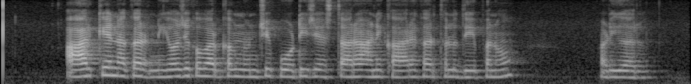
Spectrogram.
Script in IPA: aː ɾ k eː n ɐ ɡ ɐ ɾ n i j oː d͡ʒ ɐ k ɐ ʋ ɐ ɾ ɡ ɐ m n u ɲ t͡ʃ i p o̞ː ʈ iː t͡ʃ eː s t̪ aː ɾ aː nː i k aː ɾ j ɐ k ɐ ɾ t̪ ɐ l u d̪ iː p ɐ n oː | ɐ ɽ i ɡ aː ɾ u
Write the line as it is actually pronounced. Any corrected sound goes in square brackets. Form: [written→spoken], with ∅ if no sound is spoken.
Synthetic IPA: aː ɾ k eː n ɐ ɡ ɐ ɾ n i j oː d͡ʒ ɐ k ɐ ʋ ɐ ɾ ɡ ɐ m n u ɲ t͡ʃ i p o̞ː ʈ iː t͡ʃ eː s t̪ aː ɾ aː [nː→n] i k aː ɾ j ɐ k ɐ ɾ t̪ ɐ l u d̪ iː p ɐ n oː | ɐ ɽ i ɡ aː ɾ u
